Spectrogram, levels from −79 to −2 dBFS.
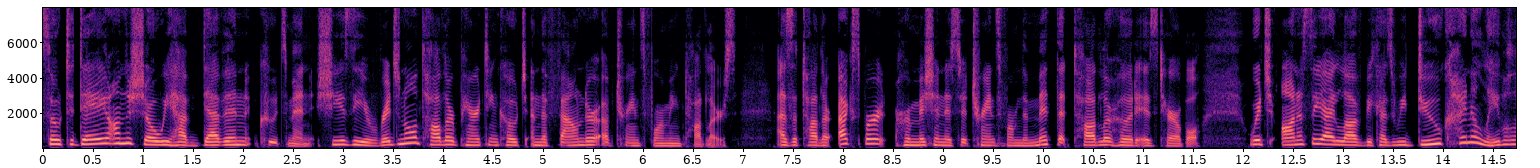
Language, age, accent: English, 20-39, American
